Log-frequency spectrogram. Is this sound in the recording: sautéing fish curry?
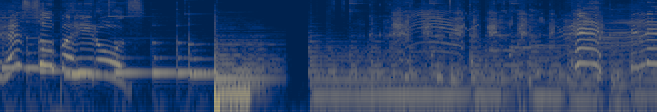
no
